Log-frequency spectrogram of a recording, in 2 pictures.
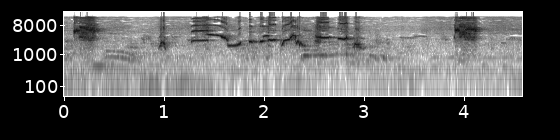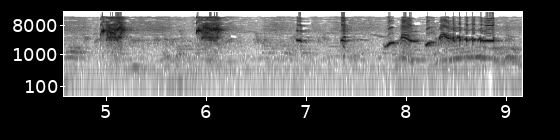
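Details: Oriental magpie-robin song used as a lure to rouse a bird to sing and spread its tail: bright, varied whistled phrases with sweeping slurs and sharp chips, separated by short pauses.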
